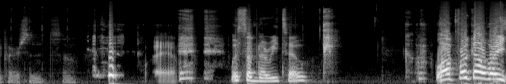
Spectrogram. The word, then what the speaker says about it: Naruto: I was like, all right, what's something weird that I could just pronounce wrong on purpose? And I was like, Naruto. Let's just say Narito.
